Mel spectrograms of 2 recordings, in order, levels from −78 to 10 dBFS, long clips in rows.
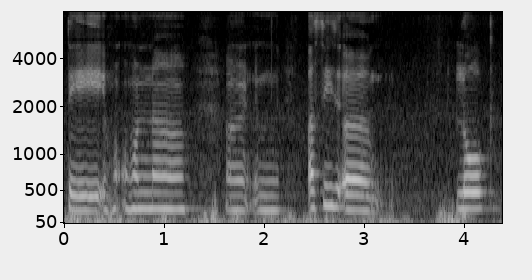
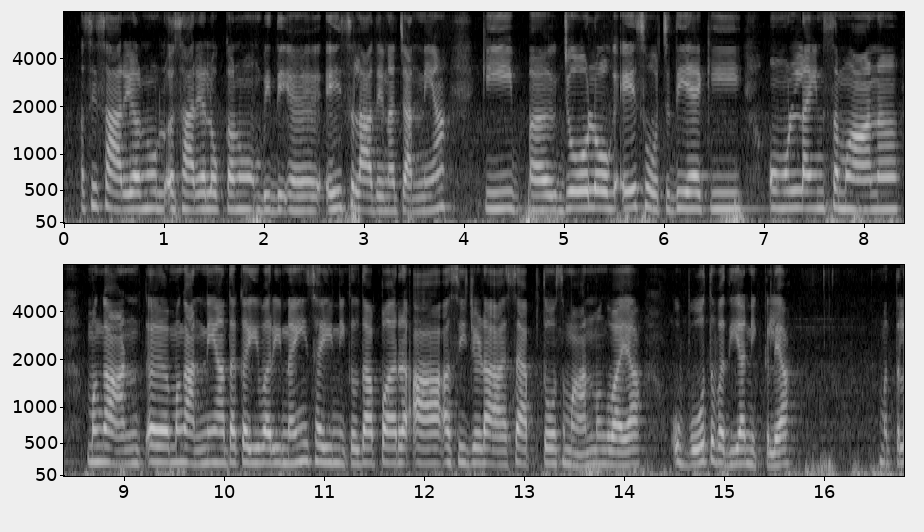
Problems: none marked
